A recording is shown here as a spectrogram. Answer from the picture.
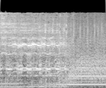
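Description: Live rock band with distorted electric guitar: held, ringing notes rather than a beat, with a long low note sustained from about halfway through.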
